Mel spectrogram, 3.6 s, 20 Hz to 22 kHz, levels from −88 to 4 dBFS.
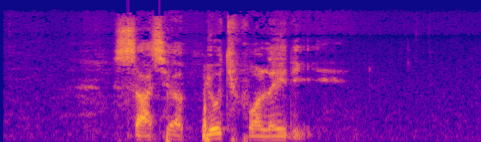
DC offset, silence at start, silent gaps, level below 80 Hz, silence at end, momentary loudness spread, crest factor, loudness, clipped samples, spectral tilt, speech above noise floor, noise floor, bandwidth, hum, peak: under 0.1%; 0.65 s; none; -44 dBFS; 1.1 s; 19 LU; 20 dB; -15 LUFS; under 0.1%; -2 dB/octave; 39 dB; -55 dBFS; 16.5 kHz; none; 0 dBFS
